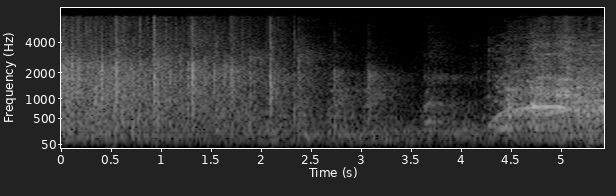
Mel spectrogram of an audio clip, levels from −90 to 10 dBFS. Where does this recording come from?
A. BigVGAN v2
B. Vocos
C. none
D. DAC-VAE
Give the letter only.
C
